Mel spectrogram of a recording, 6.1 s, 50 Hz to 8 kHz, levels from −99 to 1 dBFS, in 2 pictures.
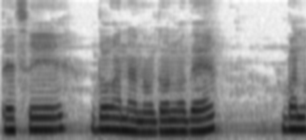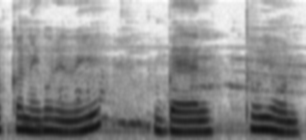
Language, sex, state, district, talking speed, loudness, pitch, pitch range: Chakma, female, Tripura, Dhalai, 80 wpm, -13 LUFS, 205 Hz, 185-215 Hz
